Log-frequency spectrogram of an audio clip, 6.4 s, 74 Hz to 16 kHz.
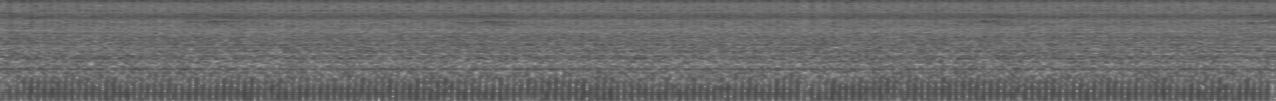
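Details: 2000 Kia Sephia engine at idle: steady low idle with a faint uneven pulse, about three beats a second, under a constant hum, suggesting a misfire at idle (suspected, not confirmed).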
